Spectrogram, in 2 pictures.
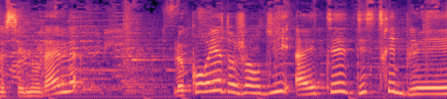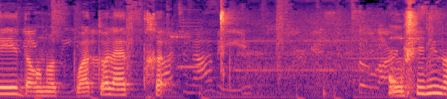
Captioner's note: notification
